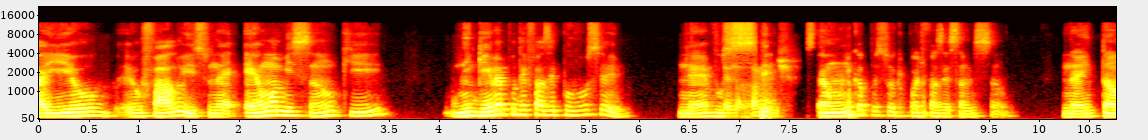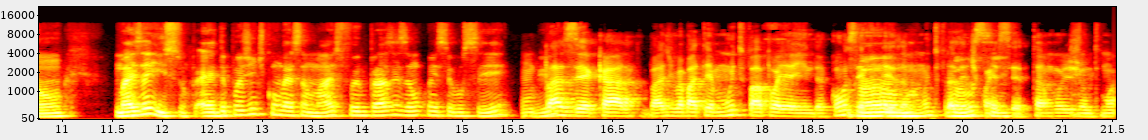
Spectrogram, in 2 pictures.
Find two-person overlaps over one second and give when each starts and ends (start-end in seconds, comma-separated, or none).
18.9-20.6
